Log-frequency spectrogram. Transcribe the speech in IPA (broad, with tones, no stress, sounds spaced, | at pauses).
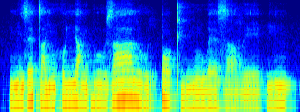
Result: m ĩ˨ z ɛ˦ t a˨ j ũ˨ h o˦ ɲ a˦˨ ŋ ɓ uː˦˨ z aː˦ l uː˨ r k͡p ɔ˦ kʼ i˨ ŋ ũ˨ w ɛ˨ z a˨ v eː˨ p i˦ n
